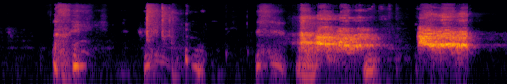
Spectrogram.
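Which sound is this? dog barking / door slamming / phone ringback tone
dog barking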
